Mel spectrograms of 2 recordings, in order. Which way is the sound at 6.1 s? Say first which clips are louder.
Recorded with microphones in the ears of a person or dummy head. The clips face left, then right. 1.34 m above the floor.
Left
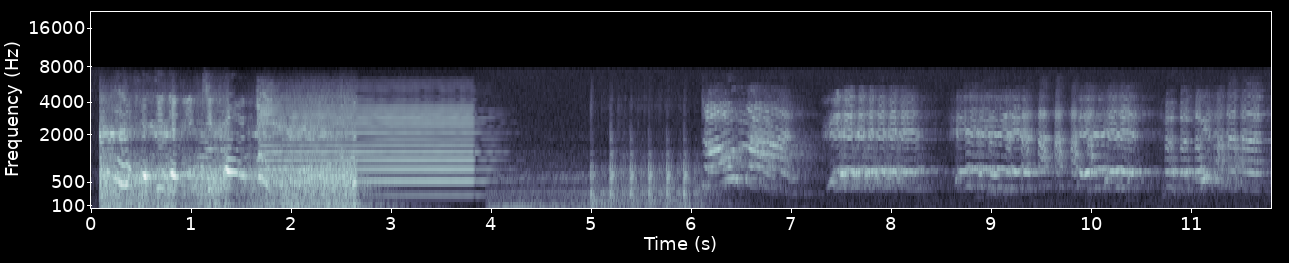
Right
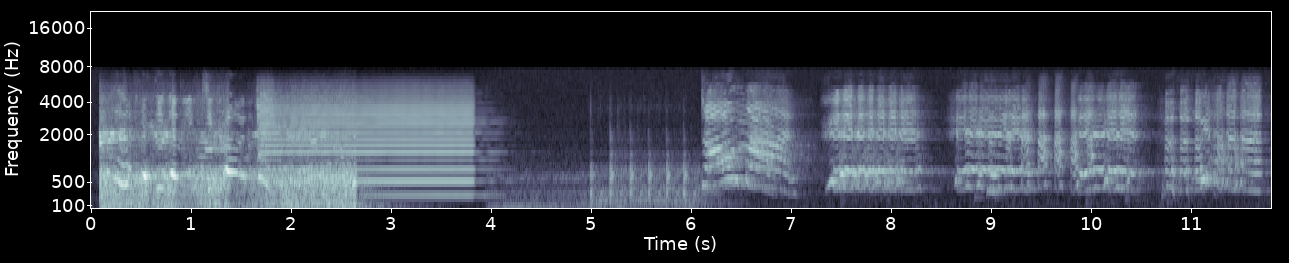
Right 6 dB; 55° right (ahead or behind).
